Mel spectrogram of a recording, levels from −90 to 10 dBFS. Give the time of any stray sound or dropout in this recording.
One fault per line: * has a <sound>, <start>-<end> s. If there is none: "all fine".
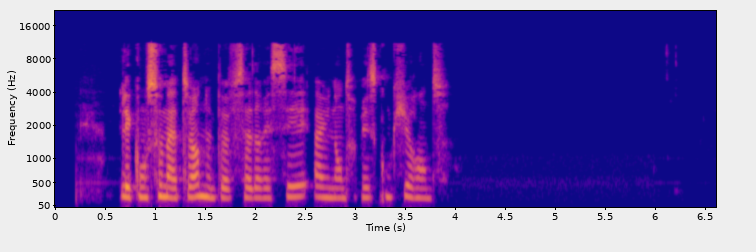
all fine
